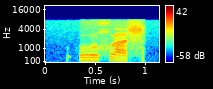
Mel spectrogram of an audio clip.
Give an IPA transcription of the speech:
ʔ o χʷ a ɬ

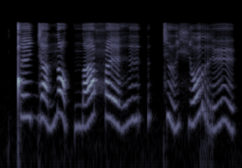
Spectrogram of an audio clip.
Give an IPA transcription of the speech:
ǃ ɛ˧ ɟ a˧˩ n a˥˩ tˤ n a˨˥ ħ ɛ˧˩ ɦ ɨ˧ ʔ | c ɯ˧˩˧ ç ɔ˨˥ r ʏ˩˧˩

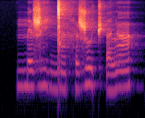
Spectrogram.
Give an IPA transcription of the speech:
m e ʐ e̤ ŋ͡ǀ ə̃ h ə ʐ u t͡ʃʼ ɐ l ɐ̃

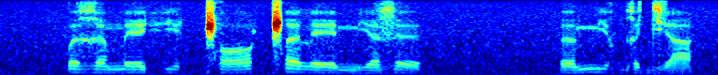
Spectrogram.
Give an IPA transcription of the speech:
p ə ɣ ɜ m eː fʲ ɘː ǁ ɔː ǁ ɜ l eː mʲ ɜ z ɘ | ə mʲ ɔ ɡ ə dʲ a

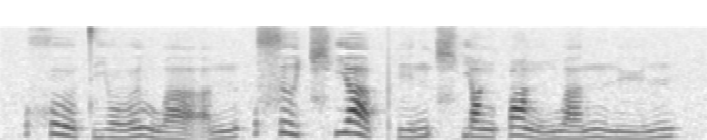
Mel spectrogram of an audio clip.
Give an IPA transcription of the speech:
x o˥˩ ʊ̯ t̪ j o˧˥ ʊ̯ l w a̰˨˩˦ n | s ɹ̩˥˧ t͡ɕʰ j ä˥˩ pʰ i˧˥ n t͡ɕʰ j ɑ˧ ŋ p ɑ˥˩ ŋ n̪ w a˧˥ n n̪ y˧˥ n

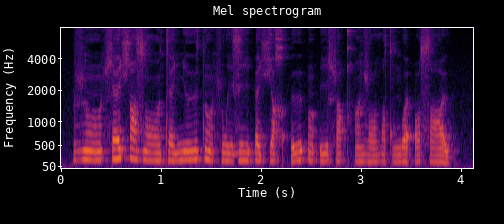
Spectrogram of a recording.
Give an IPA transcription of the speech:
ɮ õː ɬ ɛ ç ɐ zˤ õː t ɛ ɲ ɨː t õː ɬ w i z i ʔ ɛ ç ɐ χ ʔ ɨ ʔ õ ʔ i ɬ o qʰ ɔ̃ ɮ o ðˤ i tˤ ŋʷ ɛ ʔ o sˤ ɨː

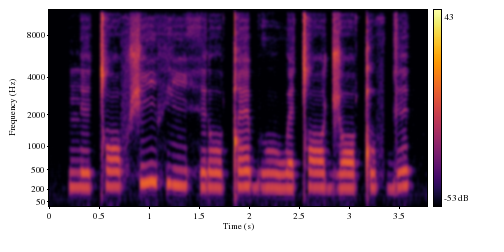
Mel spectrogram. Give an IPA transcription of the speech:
n ɪː ǀ ɔː f ʃ iː f j iː h ɪ ɾ oː ǃ ɛ bʱ uː w ɛ ǀ ɔː d͡ʒ ɔ ǃ u f ɡ ɪ

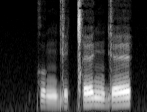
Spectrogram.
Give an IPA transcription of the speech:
k o ŋ ɡ e ǀ ɛ ŋ ɡ ɛ

